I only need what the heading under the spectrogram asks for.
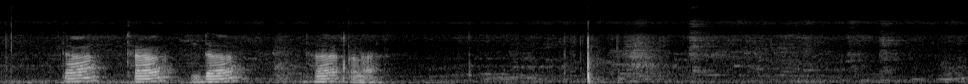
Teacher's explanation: इनका उच्चारण स्थान मूर्धा या मूर्धन्य होता है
